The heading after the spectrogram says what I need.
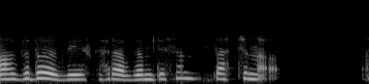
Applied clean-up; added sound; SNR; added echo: none; none; none; none.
